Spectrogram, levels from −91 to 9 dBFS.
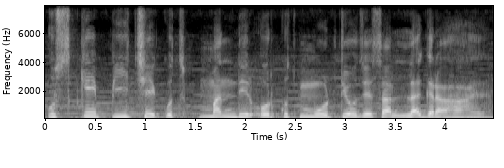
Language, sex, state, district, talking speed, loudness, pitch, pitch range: Hindi, male, Rajasthan, Bikaner, 145 wpm, -14 LUFS, 175 Hz, 125-210 Hz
